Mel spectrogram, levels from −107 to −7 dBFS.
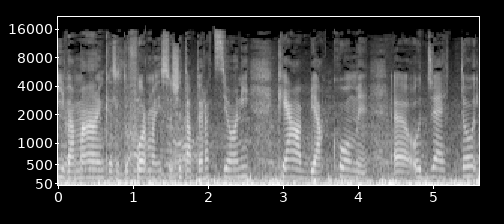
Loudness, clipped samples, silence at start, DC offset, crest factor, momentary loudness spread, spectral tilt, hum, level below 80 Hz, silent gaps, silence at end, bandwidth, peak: -21 LUFS; under 0.1%; 0 s; under 0.1%; 14 dB; 4 LU; -5 dB/octave; none; -20 dBFS; none; 0 s; 16 kHz; -4 dBFS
